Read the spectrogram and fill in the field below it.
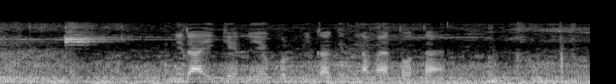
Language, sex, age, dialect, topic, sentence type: Hindi, female, 18-24, Awadhi Bundeli, agriculture, question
